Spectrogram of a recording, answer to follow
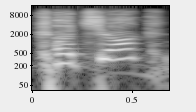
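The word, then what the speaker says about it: Tkachuk: good okay so no we don't pronounce the T silent T tachu it's just kachuck big big hockey guys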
